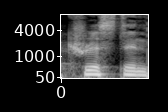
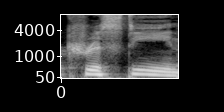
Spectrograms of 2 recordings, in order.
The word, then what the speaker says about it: Kristen: this is written by Kristen Kim or Christine if you want to say it wrong blockchain startup tourus has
